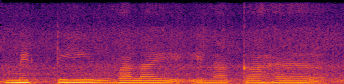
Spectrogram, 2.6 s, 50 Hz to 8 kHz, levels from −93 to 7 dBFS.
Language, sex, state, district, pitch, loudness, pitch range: Punjabi, female, Karnataka, Bangalore, 190 Hz, -15 LUFS, 180-210 Hz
